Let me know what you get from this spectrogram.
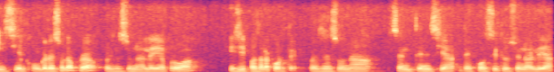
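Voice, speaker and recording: A woman's very deep, low voice with a dark, mellow tone, at a very fast pace. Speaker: law professor. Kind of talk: lecture.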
